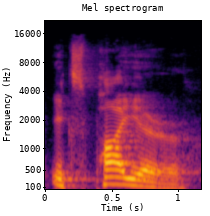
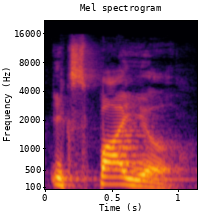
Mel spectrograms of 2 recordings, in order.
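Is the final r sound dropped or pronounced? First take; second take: pronounced; dropped. First: The final r sound is pronounced. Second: The final r sound is dropped. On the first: "American English में ... जीभ को ऐसे मोड़ लेना चाहिए और बोलना चाहिए" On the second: "British English में ये होगा एक्सपायर, र नहीं पढ़ेंगे"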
